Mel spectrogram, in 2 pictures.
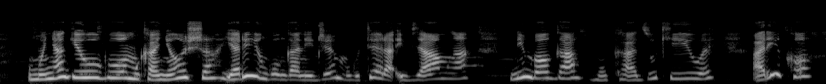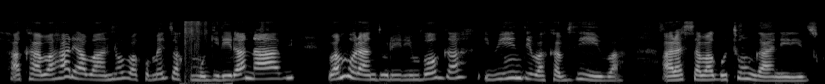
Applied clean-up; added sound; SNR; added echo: none; Coin (dropping); 19 dB; none.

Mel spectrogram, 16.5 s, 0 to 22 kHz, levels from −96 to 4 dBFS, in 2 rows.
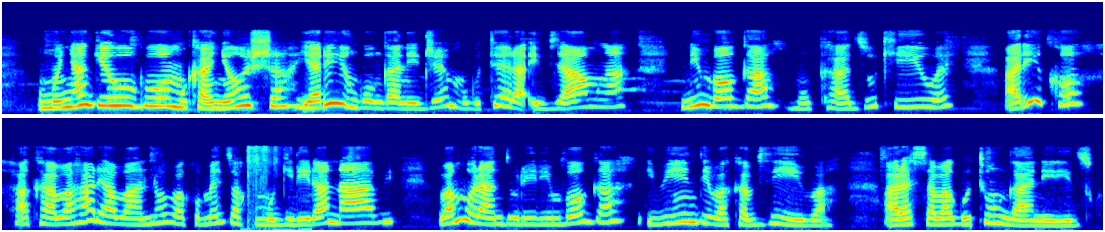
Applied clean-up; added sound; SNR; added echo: neural separator model SepFormer DNS4.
